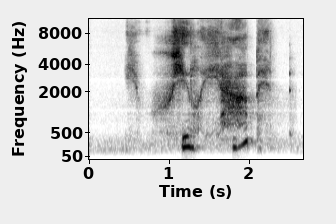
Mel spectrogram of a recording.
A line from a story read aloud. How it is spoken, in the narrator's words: she whispered to herself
